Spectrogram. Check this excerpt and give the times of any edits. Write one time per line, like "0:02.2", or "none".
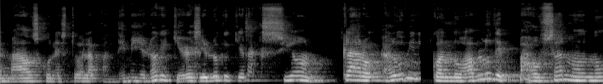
0:02.0
0:02.5
0:03.4
0:04.2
